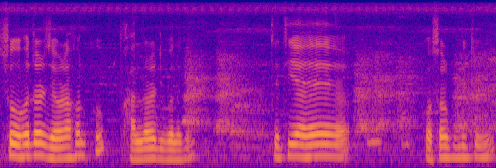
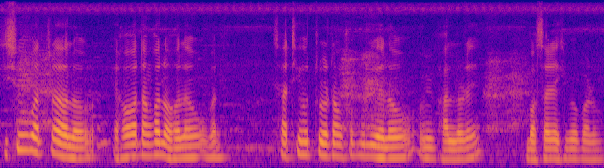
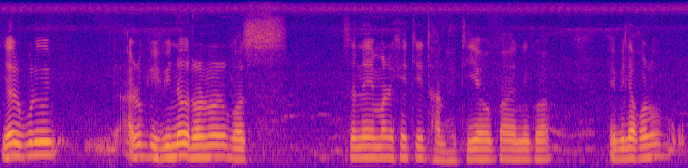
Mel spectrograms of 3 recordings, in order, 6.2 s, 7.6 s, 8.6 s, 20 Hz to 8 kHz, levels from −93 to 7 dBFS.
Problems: constant background noise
